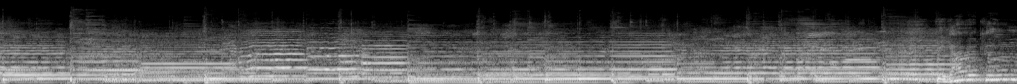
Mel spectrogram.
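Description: Live acoustic folk band playing an instrumental introduction: acoustic guitars strumming chords under a fiddle carrying the melody in long held notes, some sliding between pitches.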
